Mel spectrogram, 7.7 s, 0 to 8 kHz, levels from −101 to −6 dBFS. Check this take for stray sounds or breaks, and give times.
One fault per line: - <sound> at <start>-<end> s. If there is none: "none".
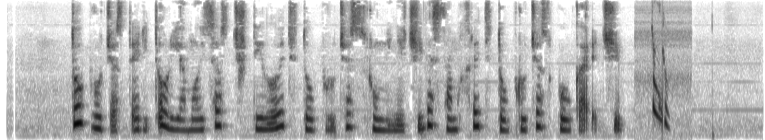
- chirp at 6.5-6.7 s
